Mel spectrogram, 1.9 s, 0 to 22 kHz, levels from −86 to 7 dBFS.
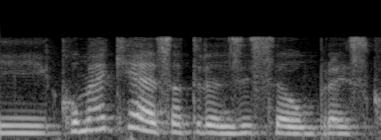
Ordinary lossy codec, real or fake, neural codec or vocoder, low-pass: none; real; none; 7.2 kHz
